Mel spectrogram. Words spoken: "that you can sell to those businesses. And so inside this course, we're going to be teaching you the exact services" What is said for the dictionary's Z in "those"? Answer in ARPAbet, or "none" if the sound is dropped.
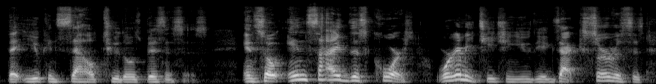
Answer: Z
